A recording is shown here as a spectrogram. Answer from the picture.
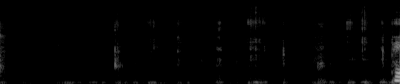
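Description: Glued seam of a paperboard candy box being pried and peeled apart by hand: a sharp click, then faint, scattered crackles and small tearing sounds that come more often toward the end.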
